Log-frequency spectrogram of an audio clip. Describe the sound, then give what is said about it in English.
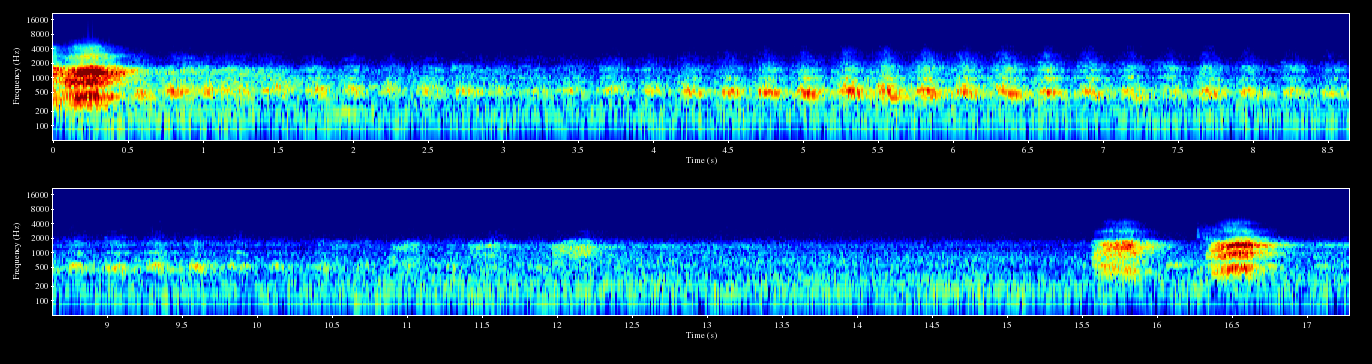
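A raven makes a close flyby overhead with a steady run of loud, rhythmic whooshing wingbeats, bracketed by a harsh croak at the start and a couple of hoarse calls near the end. “But this is a really close flyby, and you can hear their wings whooshing because their wings are super loud.”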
